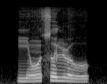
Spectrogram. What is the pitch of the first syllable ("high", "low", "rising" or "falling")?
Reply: rising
